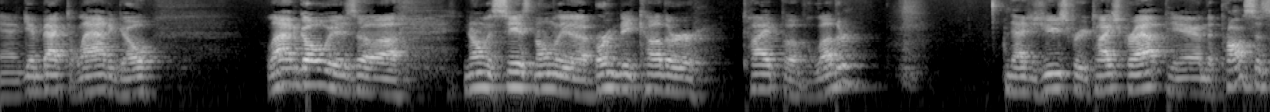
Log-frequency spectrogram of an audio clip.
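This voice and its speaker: A man talks at a fairly slow pace with long, frequent pauses, ordinary pitch variation and big swings in loudness, with audible echo in the room. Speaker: horseman and tack educator. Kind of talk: tutorial. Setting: indoors at home. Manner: casual, hesitant with fillers.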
